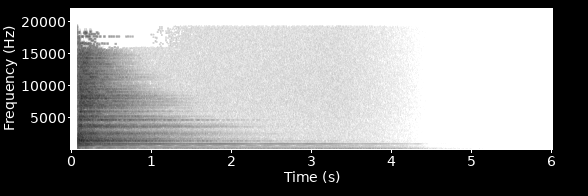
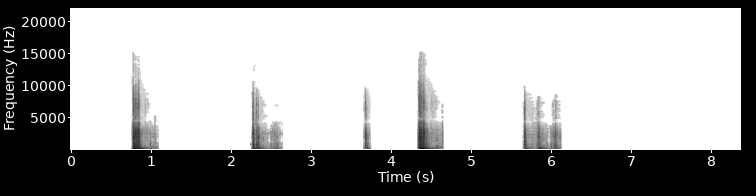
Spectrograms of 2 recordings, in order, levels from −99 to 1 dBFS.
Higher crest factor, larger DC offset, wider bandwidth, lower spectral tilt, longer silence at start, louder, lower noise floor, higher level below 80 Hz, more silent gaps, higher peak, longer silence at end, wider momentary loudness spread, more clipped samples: about the same, 28 dB vs 26 dB; neither; first, 19.5 kHz vs 10.5 kHz; second, 2.5 dB/octave vs -5 dB/octave; second, 0.1 s vs 0.8 s; about the same, -22 LUFS vs -21 LUFS; about the same, under -90 dBFS vs under -90 dBFS; second, -68 dBFS vs -38 dBFS; second, none vs 1.10-2.25 s, 2.65-3.66 s, 3.75-4.33 s, 4.66-5.65 s; about the same, -4 dBFS vs -2 dBFS; first, 4.8 s vs 2.3 s; first, 27 LU vs 22 LU; neither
